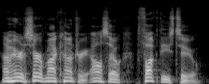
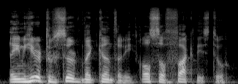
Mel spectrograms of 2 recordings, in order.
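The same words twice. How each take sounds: First: It is said in a Southern accent. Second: It is said in a Slavic accent.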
